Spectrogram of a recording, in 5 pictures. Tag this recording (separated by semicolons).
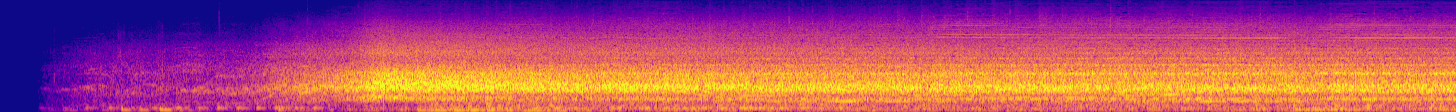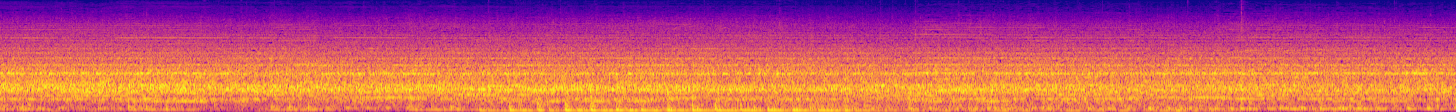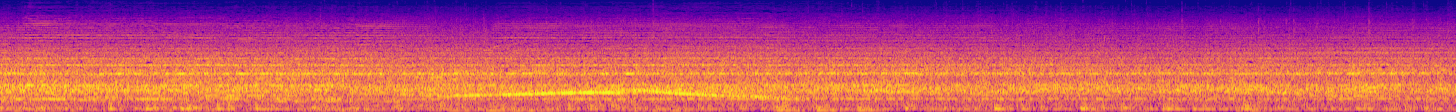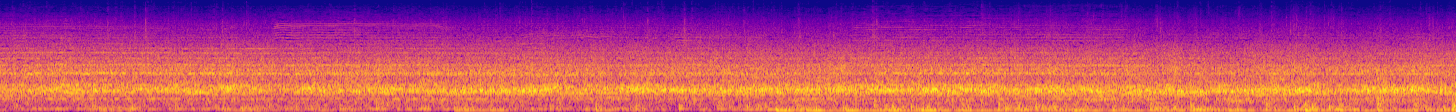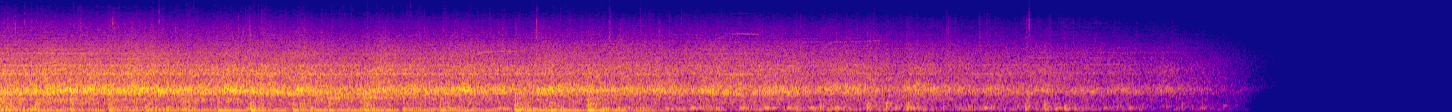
football; ftbol; goal; gol; play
